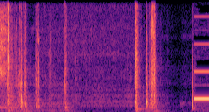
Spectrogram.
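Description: A few sharp clicks, two of them close together about a second and a half in, then a steady high-pitched electronic beep begins just before the end.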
